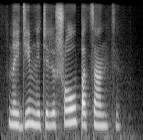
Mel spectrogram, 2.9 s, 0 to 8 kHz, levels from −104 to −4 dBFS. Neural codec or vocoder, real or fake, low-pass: codec, 16 kHz, about 1 kbps, DyCAST, with the encoder's durations; fake; 7.2 kHz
